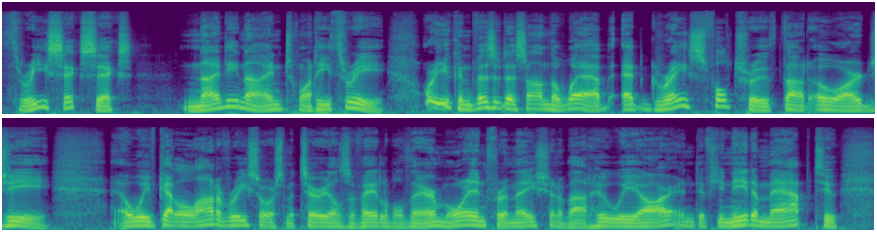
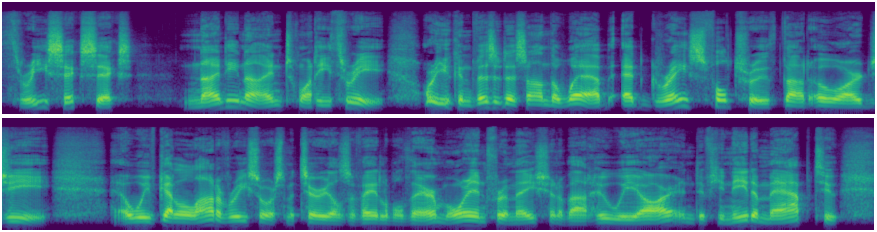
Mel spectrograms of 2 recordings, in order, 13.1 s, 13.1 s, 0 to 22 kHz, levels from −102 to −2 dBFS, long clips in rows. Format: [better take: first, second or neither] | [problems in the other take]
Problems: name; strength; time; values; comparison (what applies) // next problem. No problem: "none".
first | thin; very; fading below 350 Hz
